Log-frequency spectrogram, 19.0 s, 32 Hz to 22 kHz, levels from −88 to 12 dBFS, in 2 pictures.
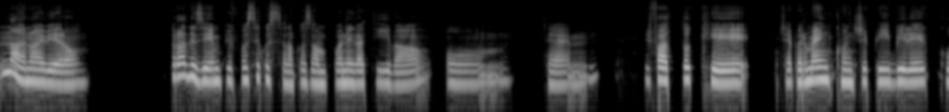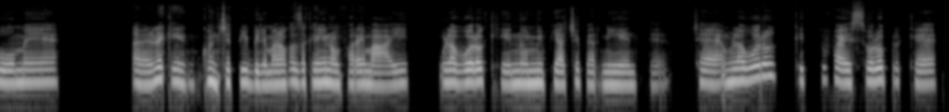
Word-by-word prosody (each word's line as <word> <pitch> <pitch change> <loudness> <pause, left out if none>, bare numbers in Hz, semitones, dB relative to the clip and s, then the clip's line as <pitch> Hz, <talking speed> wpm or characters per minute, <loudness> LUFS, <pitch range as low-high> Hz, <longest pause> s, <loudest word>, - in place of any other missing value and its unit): no 320 -8 +5
no, 200 0 +3
è 190 - +3
vero. 175 0 +1 0.8
Però, 260 +1 +3
ad 270 - +3
esempio, 205 -3 +2
forse 215 +4 -3
questa 220 -3 -5
è - - -7
una 170 -1 -3
cosa 185 0 -4
un 175 -1 -1
po' 180 +2 -5
negativa 175 +1 -2 0.2
o, 175 -1 -7
mhmm, 200 -3 -12 0.3
cioè, 165 -1 -6
mhmm, 235 0 -11 0.5
il 205 - -12
fatto 210 +1 +5
che 180 -3 +3 0.3
cioè 190 - -4
per 190 +1 +1
me 210 +1 +7
è - - +7
inconcepibile 195 -1 +1
come 185 +1 -1 0.7
ehm, 180 - -3
non 175 +5 +1
è 220 - +6
che 195 - -7
è - - +1
inconcepibile, 180 -1 -1
ma 170 - -1
è - - +3
una 175 - +1
cosa 185 0 -2
che 185 0 -3
io 185 +1 +4
non 175 -2 +2
farei 175 0 -1
mai, 165 +1 -1 0.3
un 190 - -5
lavoro 190 +1 +4
che 170 -3 -7
non 175 0 +2
mi 180 0 +2
piace 175 +2 -3
per 165 -2 -9
niente. 165 0 -5 0.2
Cioè, 175 -2 -3
un 190 - 0
lavoro 235 +7 +4 0.2
che 200 - -8
tu 220 - -14
fai 195 -4 +1
solo 200 +3 +1
perché 180 -4 -7
185 Hz, 185 wpm, -26 LUFS, 175-200 Hz, 0.8 s, me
